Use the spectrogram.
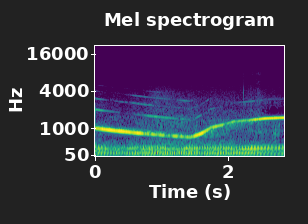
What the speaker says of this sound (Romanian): Stai că vine salvarea.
